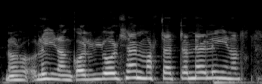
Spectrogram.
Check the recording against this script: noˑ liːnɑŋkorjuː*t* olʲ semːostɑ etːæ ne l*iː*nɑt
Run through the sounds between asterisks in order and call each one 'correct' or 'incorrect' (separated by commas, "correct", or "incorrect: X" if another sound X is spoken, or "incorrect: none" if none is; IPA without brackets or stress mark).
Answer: incorrect: none, correct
